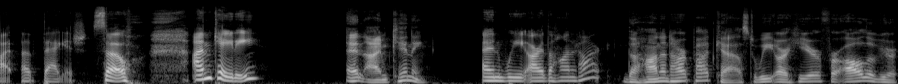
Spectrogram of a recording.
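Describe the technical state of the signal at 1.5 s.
At 1.5 s the speech sits inside a run of CD scratch ticks from 0.68 to 2.22 s: nine brief clicks, roughly six a second, the longest about 3 ms, where a blemish recurring on every disc rotation defeats error correction and the player conceals the lost samples. They show as thin vertical broadband lines on a spectrogram and tiny notches in the waveform.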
